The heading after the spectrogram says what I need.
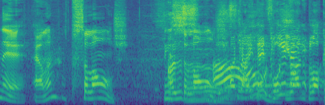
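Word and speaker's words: Solange: successful sister name Beyonce is an awesome name Sange is what you unblock a toilet you want to have a look at your pronunciation there Alan Salange Sal that's what you unblock a bday with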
